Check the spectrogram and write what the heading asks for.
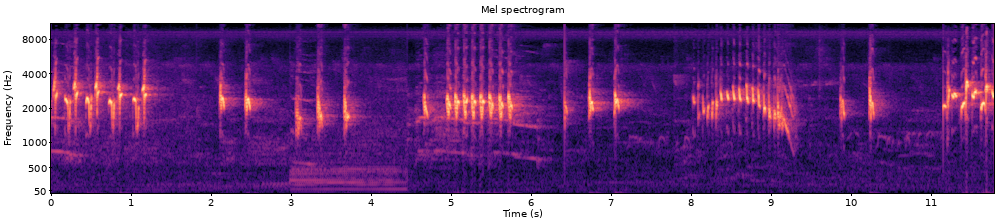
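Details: Wild forest-style singing of a yellow-vented bulbul over natural background: quick bubbly note runs, isolated sharp chips, a swooping slurred phrase that rises then falls, and a faint low hum at times.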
